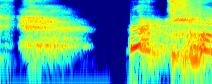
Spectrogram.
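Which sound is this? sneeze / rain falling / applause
sneeze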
